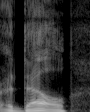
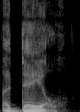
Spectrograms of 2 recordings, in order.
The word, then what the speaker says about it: Adele: Like last night we were in bed and talked for about 10 minutes about how Jenny discovered that the singer Adele, the way to pronounce her name properly is Adele.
